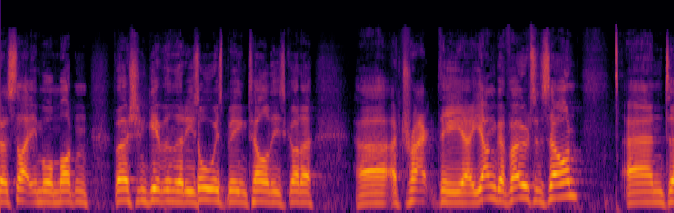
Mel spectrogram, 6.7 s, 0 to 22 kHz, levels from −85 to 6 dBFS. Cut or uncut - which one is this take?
uncut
